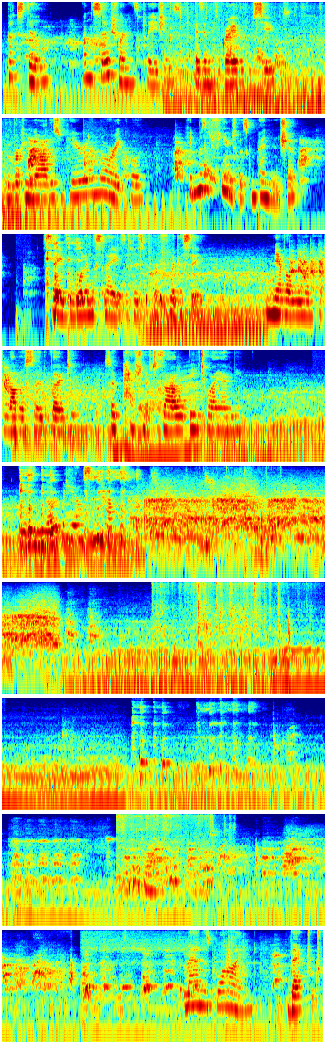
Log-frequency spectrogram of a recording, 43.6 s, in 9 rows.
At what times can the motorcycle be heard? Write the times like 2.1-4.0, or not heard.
0.0-8.0, 11.7-43.5.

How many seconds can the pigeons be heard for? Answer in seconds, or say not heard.
11 s.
